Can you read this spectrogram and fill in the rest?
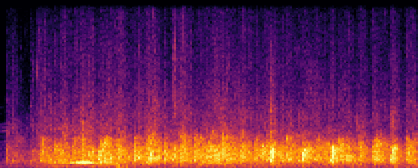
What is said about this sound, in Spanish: Aquellos que creen así, den un aplauso al Señor.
